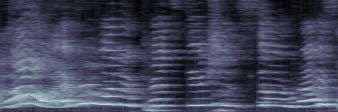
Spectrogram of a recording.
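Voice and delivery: loud, high, clueless cheer; naive brother. Retold or imitated. Brother praising Penn Station, voiced loud, high and clueless. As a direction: gush like a naive kid. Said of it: "He's like".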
